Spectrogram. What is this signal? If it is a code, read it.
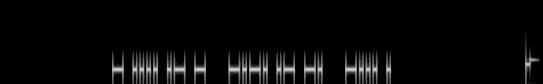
Morse code, heard as a keyed tone, about 34 wpm, 700 Hz. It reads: THAT CAN BE
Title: Sets of 3 Words 35wpm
